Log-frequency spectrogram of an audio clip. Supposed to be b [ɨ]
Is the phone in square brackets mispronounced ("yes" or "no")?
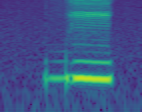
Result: yes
